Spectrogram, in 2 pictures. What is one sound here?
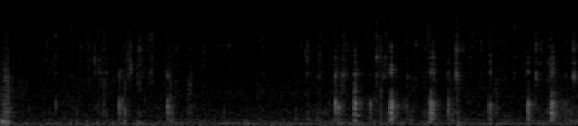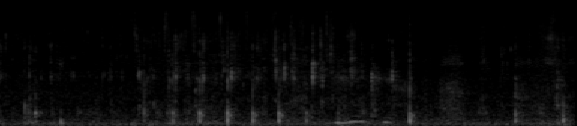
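A dog licks a newborn puppy with wet smacking sounds.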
